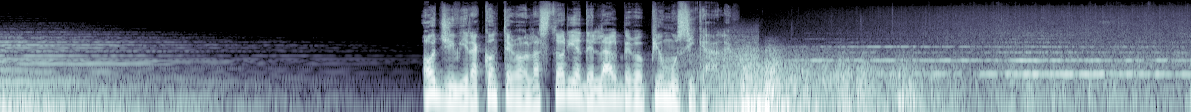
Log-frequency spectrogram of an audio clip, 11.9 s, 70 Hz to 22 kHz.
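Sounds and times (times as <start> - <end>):
speech: 4.2 - 7.5
steady rain pouring in a thunderstorm: 5.6 - 11.9
deep thunder rumbling low: 7.1 - 11.2
wind in a thunderstorm: 7.3 - 11.9.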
